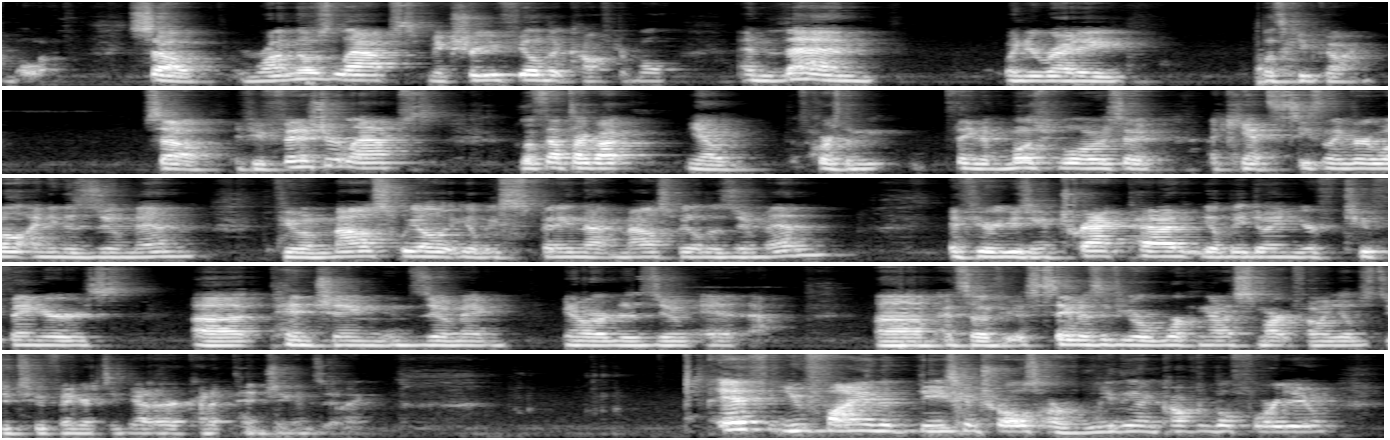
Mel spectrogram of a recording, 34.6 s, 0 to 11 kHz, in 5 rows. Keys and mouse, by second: 9.8-11.6 middle drag, 31.3-32.7 middle drag.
